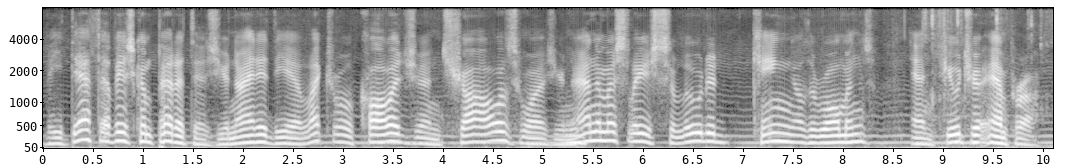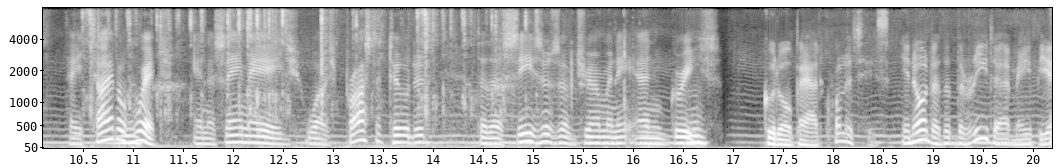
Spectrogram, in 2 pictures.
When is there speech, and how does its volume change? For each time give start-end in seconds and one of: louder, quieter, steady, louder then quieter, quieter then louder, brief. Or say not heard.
0.0-20.1 steady.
